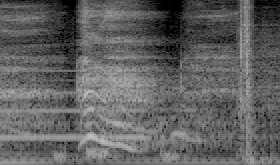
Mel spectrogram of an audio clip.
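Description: Someone tries to open several doors, all of them locked: a couple of dull thunks from a rattled handle, a brief high squeak that slides downward, then a sharp knock-like clack, with no talking.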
